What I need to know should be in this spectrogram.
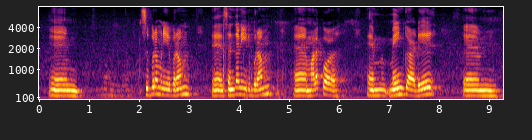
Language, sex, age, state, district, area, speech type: Tamil, female, 60+, Tamil Nadu, Tiruchirappalli, rural, spontaneous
